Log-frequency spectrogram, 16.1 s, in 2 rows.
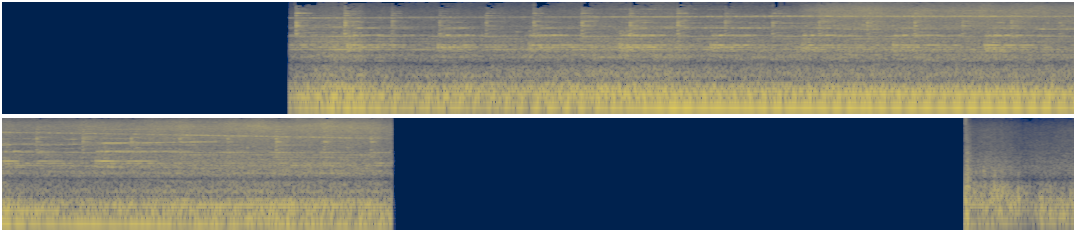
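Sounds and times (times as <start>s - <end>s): diesel locomotive engine rumbling: 2.2s - 11.0s
locomotive bell ringing: 2.2s - 11.0s.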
